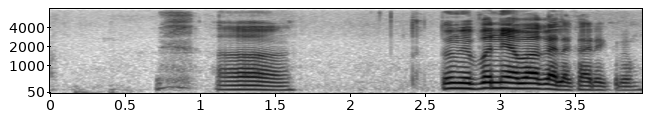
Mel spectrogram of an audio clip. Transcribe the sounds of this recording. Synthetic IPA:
ɦã | t̪omip̬ənːjabaɡajlakʰaɾjekɾəm

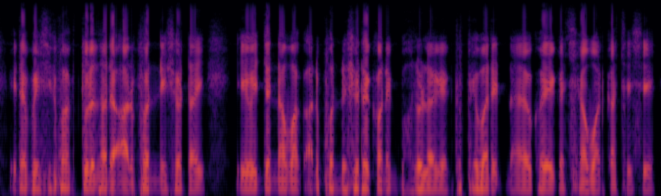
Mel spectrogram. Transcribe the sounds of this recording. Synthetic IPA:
eʈabeʃiɾbʱaɡ̚t̪uled̪ʱɔɾeʔaɾpʰonːiʃoʈajed͡ʑonːeamaka̰ɾpʰonːiʃoʈakeɔnek̚bʱalolaɡeɛk̚ʈofʰebaɾeʈ̚najokɦojeɡɛt͡ɕʰeamaɾkat͡ɕʰeʃe

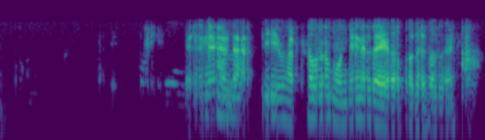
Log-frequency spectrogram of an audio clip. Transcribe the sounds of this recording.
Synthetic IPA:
ɛnɛda̰tibʱatkʰabɔnamɔnejnazajɛɔkɔlɔjkɔlɛ̰

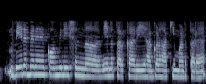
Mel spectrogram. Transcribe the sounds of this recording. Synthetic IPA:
beːɾebeːɾekaːmbineːʃɐneːnuːt̪ɐɾkaːɾiɦɐɡɡɐɭɦaːkimaːɖt̪aːɾe

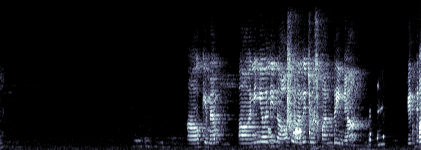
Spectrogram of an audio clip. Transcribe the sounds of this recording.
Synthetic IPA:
aoːkeːmɛːmaːniːŋɡɐʋɐnd̪ɯɪnd̪ɐaːsoʋɐnd̪ɯt͡ʃoːspɐɳːɾiːŋɡlãː | ɛɽɯt̪ːɯ

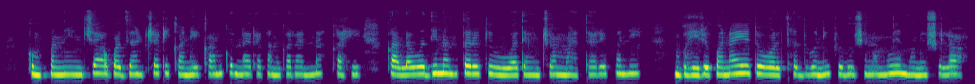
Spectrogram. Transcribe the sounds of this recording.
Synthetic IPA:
kəmpəniɲt͡ɕjaːʋad͡zaɲt͡ɕjaʈʰikaɽ̃ikamkəɾɳaɾjakamkəɾanːakaɦiː | kalaʋəd̪ʱiːnənt̪əɾkĩuʋat̪jaɲt͡ɕjamat̪aɾepəɽe | bʱəɦiɾepənajet̪oəɾt̪ʰəd̪ʋənipɾəd̪uɕənamuɭeməñuɕla

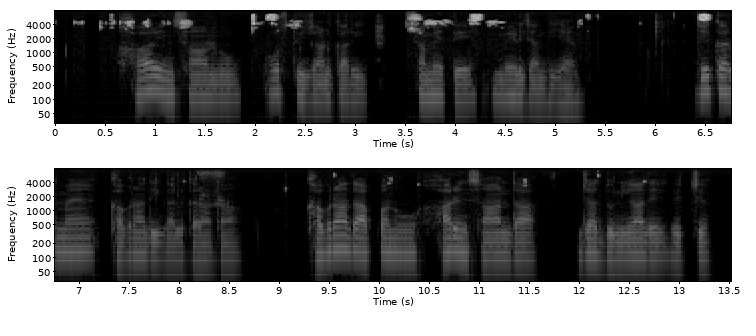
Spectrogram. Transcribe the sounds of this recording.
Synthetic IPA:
həɾɪnsaːnːũːʊst̪oːd͡ʒaːnkaːɾiː | səmẽːt̪eːmɪld͡ʒãːnd̪iːɦɛː | d͡ʒeːkəɾmɛ̃ːkʰəbɾãːd̪iːɡəlkəɾãːt̪ãː | kʰəbɾãːd̪aːpãːnũːhəɾɪnsaːnd̪aː | d͡ʒaːd̪ʊnɪjãːd̪eːʋɪt͡ʃ

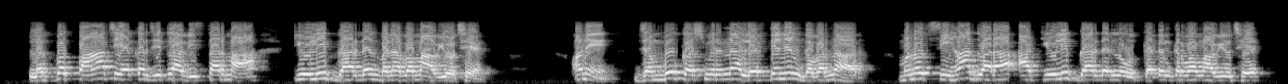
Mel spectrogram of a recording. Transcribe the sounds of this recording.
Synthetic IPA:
ləɡ̚bʱəɡ̚pãt͡ʃɛkəɾd͡ʒeʈlaʋɪst̪aɾmãʈjulip̚ɡaɾɖənbənaʋːamãaʋjot͡ʃʰe | əne | d͡ʒəmbukəʃmiɾnalefʈenənɡəʋəɾnəɾ | mənod͡ʒsĩɦãd̪ʋaɾaʔaʈjulip̚ɡaɾɖənːũʊd̪̚ɡʱaʈənkəɾʋamãaʋjũt͡ʃʰe

